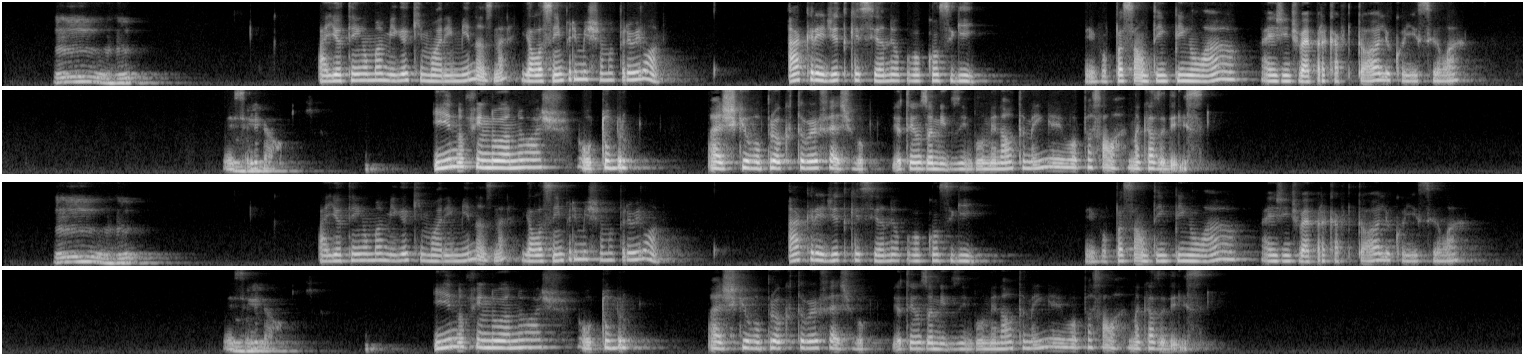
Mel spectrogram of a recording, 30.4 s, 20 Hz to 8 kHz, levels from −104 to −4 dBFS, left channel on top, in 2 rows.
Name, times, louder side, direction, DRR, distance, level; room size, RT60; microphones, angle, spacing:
voice 1, 0.5-1.4 17.5-17.9, left 1 dB, 20° left, 1.2 m, -32 dB
voice 2, 3.2-6.6 7.9-9.7 10.8-14.6 17.4-17.9 19.5-21.5 22.3-27.2, left 5 dB, 55° left, 0.4 m, -27 dB
10.5 x 8.5 x 7.4 m
head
